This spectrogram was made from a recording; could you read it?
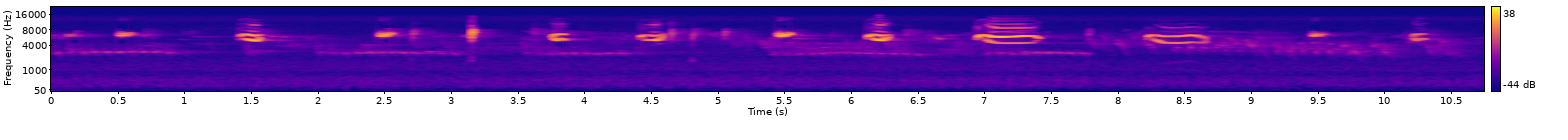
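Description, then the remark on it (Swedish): A hawfinch gives a series of sharp, high clicking calls, roughly one a second, clear, over a steady low rumble of background noise. “Och har du tur, kanske du till och med får höra stenknäcken.”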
